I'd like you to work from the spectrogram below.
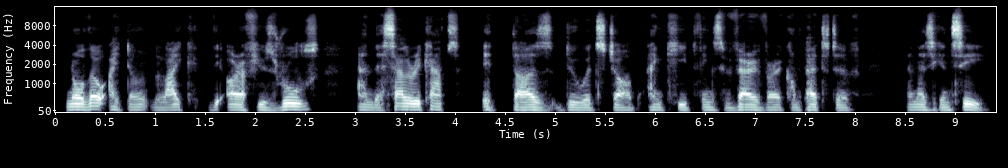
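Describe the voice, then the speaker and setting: A man's voice: sits low, a little mellow, no echo. A man giving a casual, rambling rugby match recap, repeating and restarting words as he goes. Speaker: rugby vlogger.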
